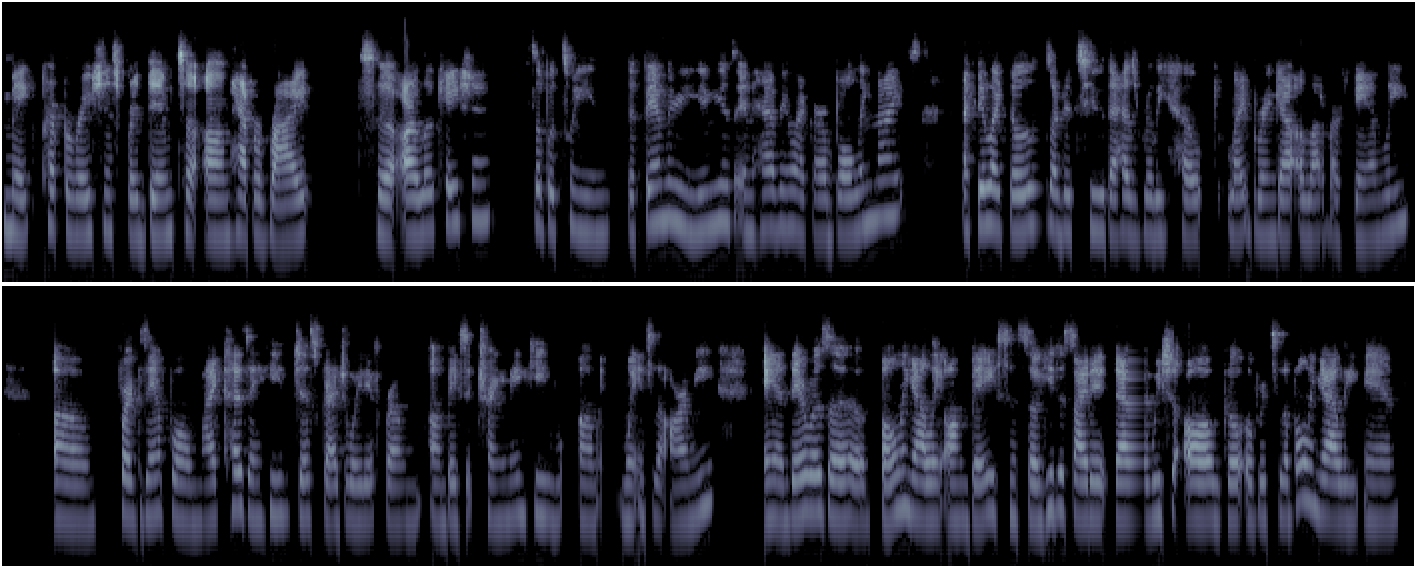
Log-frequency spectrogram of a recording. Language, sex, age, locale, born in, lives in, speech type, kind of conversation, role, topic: English, female, 20-24, en-US, United States, United States, conversation, unstructured, none, What new tradition would you love to start with friends or family to deepen your connection?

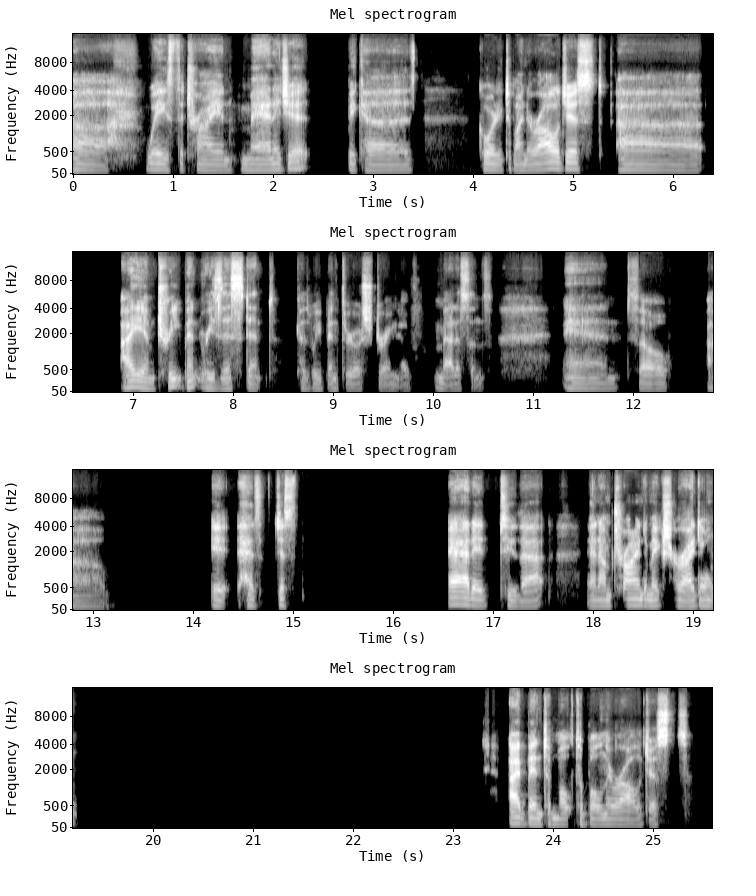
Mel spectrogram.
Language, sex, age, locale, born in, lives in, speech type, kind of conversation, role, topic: English, male, 45-49, en-US, United States, United States, conversation, advice, user, How can I prevent burnout?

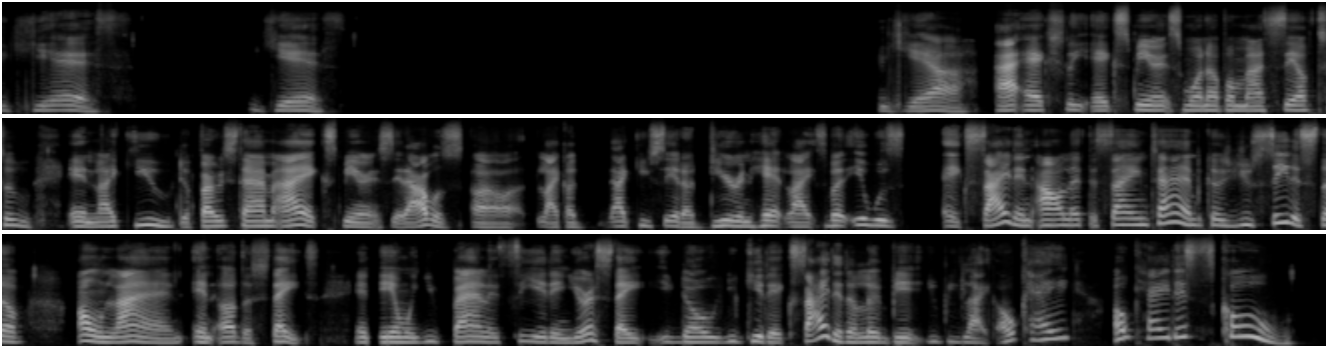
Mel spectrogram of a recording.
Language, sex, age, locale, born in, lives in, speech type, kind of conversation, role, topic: English, female, 55-59, en-US, United States, United States, conversation, unstructured, none, How can technology help people learn more effectively?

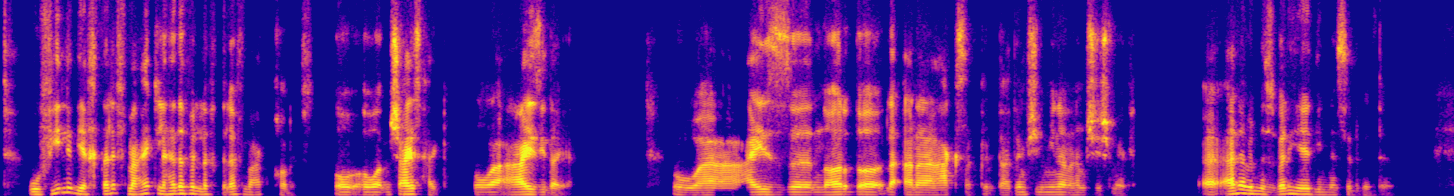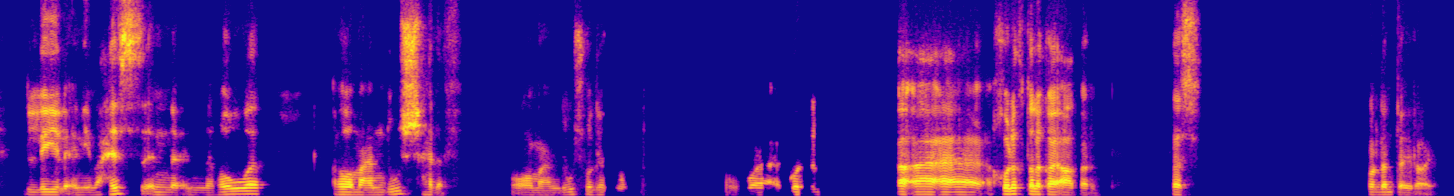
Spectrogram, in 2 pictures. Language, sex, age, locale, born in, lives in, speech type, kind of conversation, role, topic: Arabic, male, 40-44, ar-EG, Egypt, Portugal, conversation, unstructured, none, إيه اللي بيخليك تفقد أعصابك وإنت بتتكلم مع حد مختلف معاك في الرأي؟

